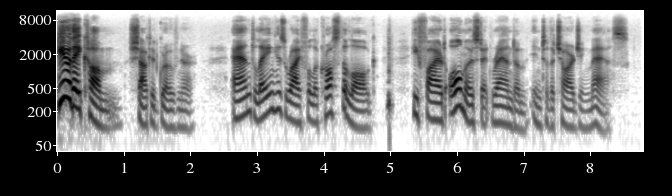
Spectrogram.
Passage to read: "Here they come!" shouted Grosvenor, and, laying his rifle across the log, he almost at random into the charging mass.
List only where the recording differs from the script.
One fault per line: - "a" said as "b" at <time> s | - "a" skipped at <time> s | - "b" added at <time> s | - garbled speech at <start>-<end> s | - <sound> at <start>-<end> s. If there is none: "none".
- whoosh at 5.0-5.1 s
- "fired" added at 5.5 s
